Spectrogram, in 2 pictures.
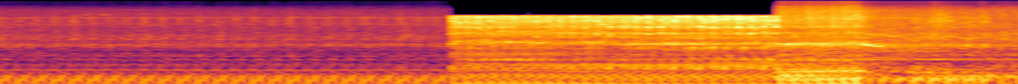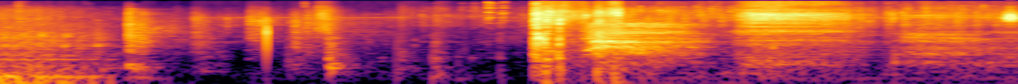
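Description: A Shadow motorcycle engine runs steadily with a low idling rumble, then grows louder as it revs, and drops off into scattered clunks and wind noise near the end.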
